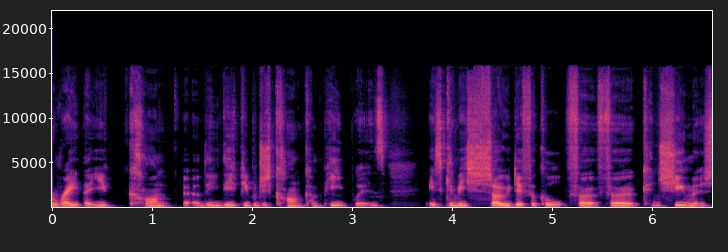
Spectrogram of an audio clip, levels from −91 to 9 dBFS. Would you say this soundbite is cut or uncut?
uncut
